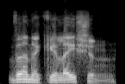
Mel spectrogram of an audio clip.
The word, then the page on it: vermiculation: British English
